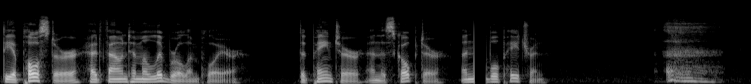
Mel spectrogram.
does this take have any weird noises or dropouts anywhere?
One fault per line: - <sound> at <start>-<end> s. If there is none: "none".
- dropout at 4.7-4.9 s
- laugh at 6.5-7.3 s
